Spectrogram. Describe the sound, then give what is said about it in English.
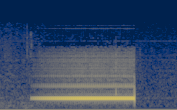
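A ringing tone sounds on a telephone call: one steady, pure beep lasting just over a second, alone against faint line hiss. “I didn't understand why the phone had to ring so much for you to pick up.”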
